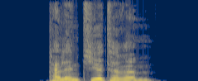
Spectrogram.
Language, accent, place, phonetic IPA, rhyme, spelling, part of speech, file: German, Germany, Berlin, [talɛnˈtiːɐ̯təʁəm], -iːɐ̯təʁəm, talentierterem, adjective, De-talentierterem.ogg
- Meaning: strong dative masculine/neuter singular comparative degree of talentiert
